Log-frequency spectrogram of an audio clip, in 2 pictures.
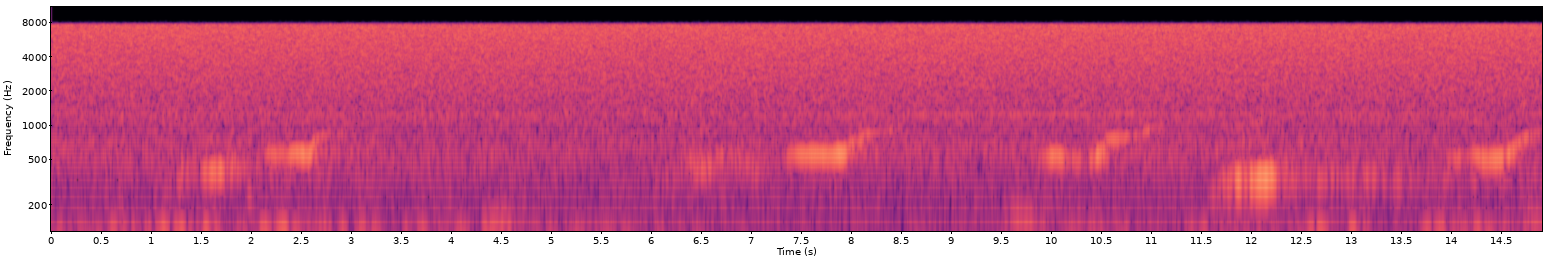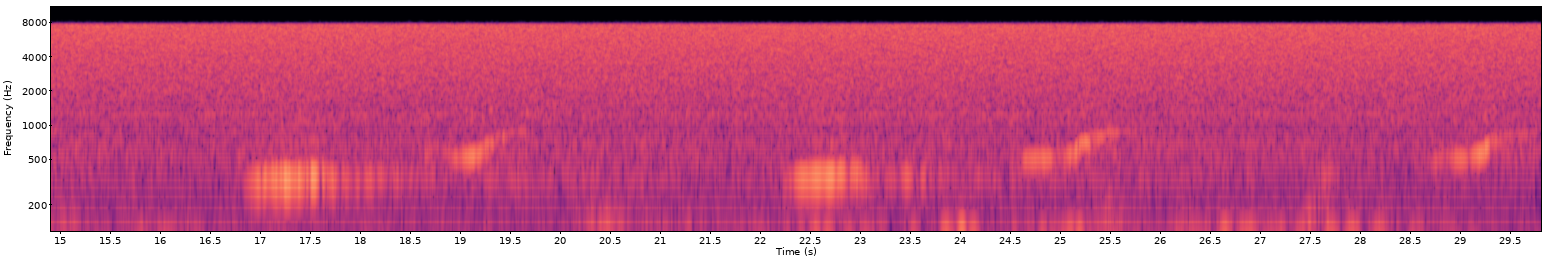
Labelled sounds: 8.0	8.3	humpback whale, 0.80 to 0.90 kHz
10.5	11.1	humpback whale, 0.80 to 1.1 kHz
14.7	15.0	humpback whale, 0.80 to 0.93 kHz
19.3	19.7	humpback whale, 0.80 to 0.96 kHz
25.2	25.7	humpback whale, 0.80 to 0.93 kHz
29.3	29.7	humpback whale, 0.80 to 0.93 kHz

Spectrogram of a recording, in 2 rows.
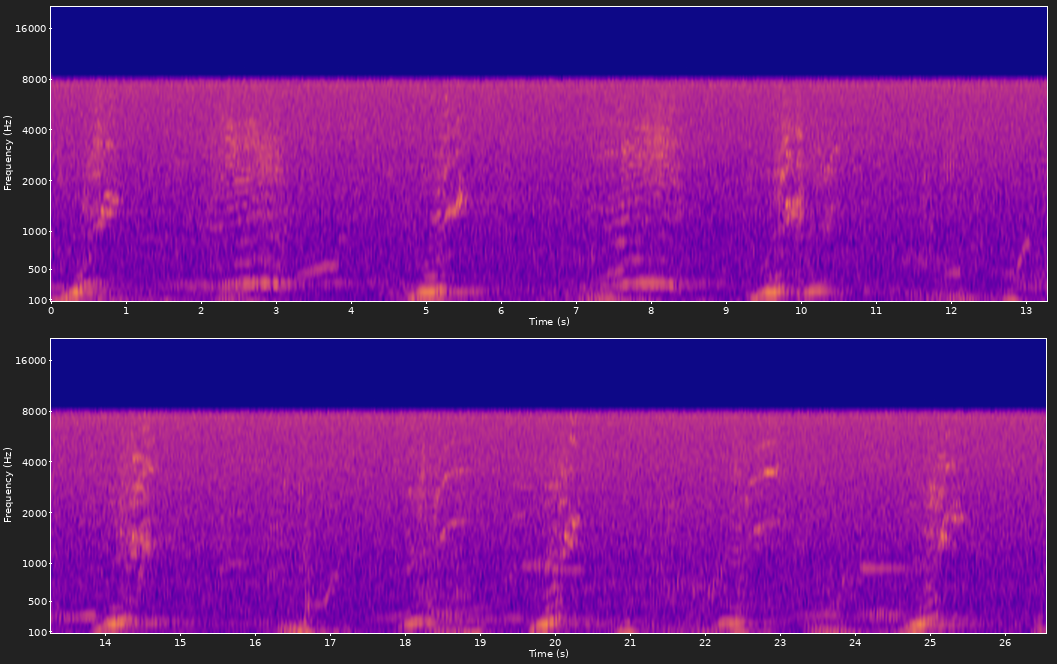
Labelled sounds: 0.5	0.9	humpback whale, 1.0 to 1.8 kHz
2.1	2.7	humpback whale, 0.99 to 3.8 kHz
5.2	5.6	humpback whale, 1.0 to 1.9 kHz
7.3	8.0	humpback whale, 2.8 to 4.2 kHz
9.6	10.1	humpback whale, 1.1 to 3.0 kHz
14.3	14.7	humpback whale, 1.1 to 3.0 kHz
15.5	15.9	humpback whale, 0.86 to 1.1 kHz
18.5	18.9	humpback whale, 1.3 to 3.6 kHz
19.5	19.8	humpback whale, 0.90 to 1.1 kHz
22.6	23.0	humpback whale, 1.4 to 5.4 kHz
24.0	24.5	humpback whale, 0.86 to 1.1 kHz
25.1	25.5	humpback whale, 1.2 to 4.0 kHz

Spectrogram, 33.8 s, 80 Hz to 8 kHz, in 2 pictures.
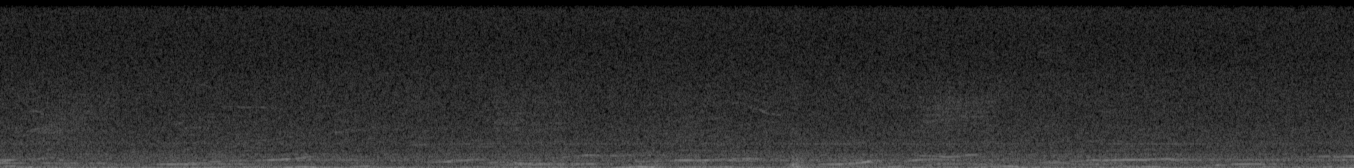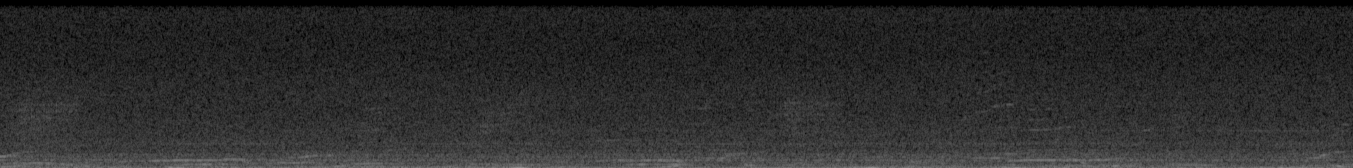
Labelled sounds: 9.4	9.6	humpback whale, 2.6 to 3.0 kHz

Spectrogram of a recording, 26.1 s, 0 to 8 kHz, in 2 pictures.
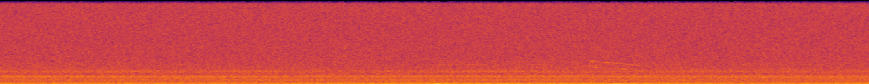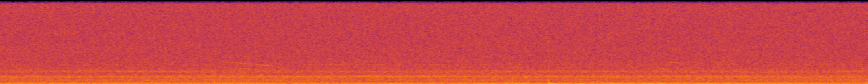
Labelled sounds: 8.8	9.6	killer whale, Bigg's (transient), 1.8 to 2.3 kHz
16.9	17.2	killer whale, Bigg's (transient), 1.7 to 1.9 kHz

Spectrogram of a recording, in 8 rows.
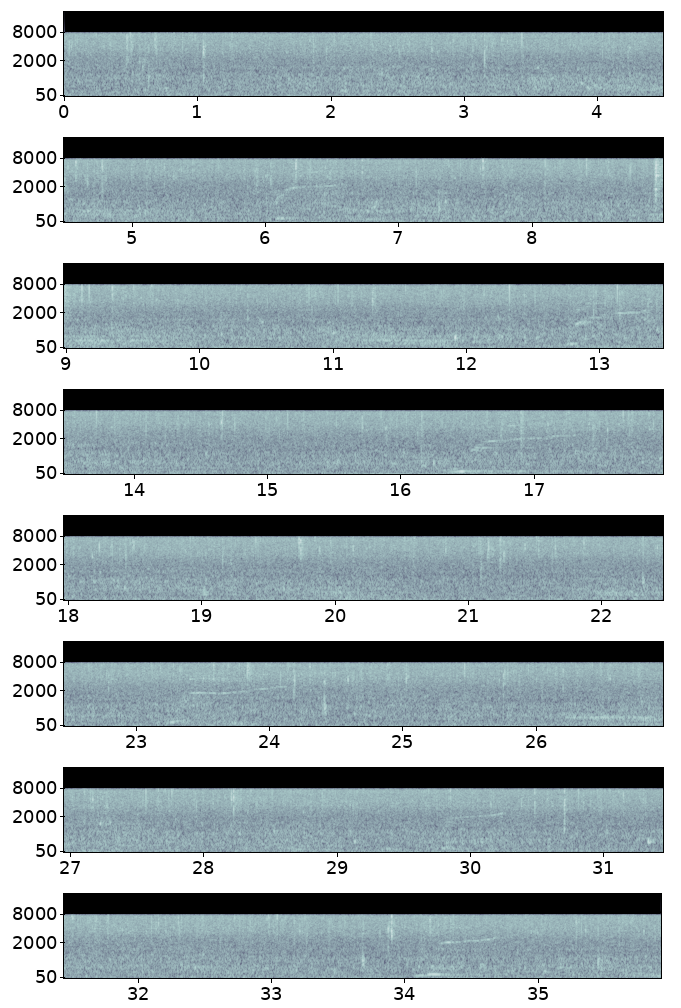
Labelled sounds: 16.6	17.4	humpback whale, 1.7 to 2.5 kHz
23.4	23.9	humpback whale, 1.7 to 2.0 kHz
29.8	30.3	humpback whale, 1.8 to 2.5 kHz
34.3	34.8	humpback whale, 1.9 to 2.6 kHz

